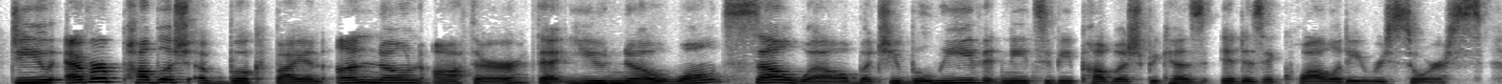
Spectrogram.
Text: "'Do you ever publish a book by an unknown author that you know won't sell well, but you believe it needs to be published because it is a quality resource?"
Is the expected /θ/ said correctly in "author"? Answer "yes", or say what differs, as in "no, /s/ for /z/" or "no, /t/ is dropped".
yes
